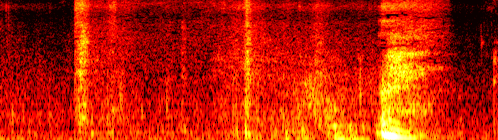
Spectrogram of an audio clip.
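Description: Faint handling noise from moving about inside a car cabin: a soft rustling swish, then a small click.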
